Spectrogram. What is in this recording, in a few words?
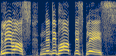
run away, Speech Thespian; Worms Armageddon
